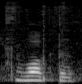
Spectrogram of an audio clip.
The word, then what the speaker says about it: walked: ही वॉक्ड, L silent रहता है इसलिए हम वॉक पढ़ेंगे WALKED, वॉक नहीं।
